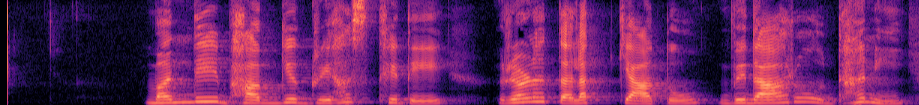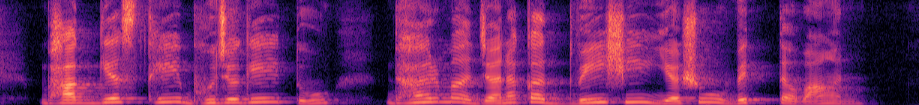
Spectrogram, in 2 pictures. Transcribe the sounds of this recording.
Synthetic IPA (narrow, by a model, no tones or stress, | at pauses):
mɐnd̪eːbʱaːɡjɐɡɾɪɦɐst̪ʰit̪eː | ɾɐɳɐt̪ɐlɐkjaːt̪oːʋɪd̪aːɾoːd̪ʱɐni | bʱaːɡjɐst̪ʰeːbʱud͡ʒɐɡeːt̪u | d̪ʱɐɾmɐd͡ʒɐnɐkɐd̪ʋeːʃiːjɐʃuʋɪt̪ːɐʋaːn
